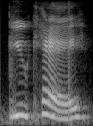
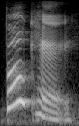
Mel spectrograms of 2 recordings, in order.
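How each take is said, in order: First: Bouquet said as byoo-KAY, with a y glide after the b; Bouquet, byoo-KAY, stress on the last syllable; first pronunciation. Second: Bouquet said as boh-KAY, an open o and no y glide; Bouquet, boh-KAY, stress on the last syllable; second pronunciation. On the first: Greeting a viewer, trying Bouquet as byoo-KAY. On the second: Greeting a viewer, settling on Bouquet as boh-KAY. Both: Shown as a demonstration. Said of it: "Is it Bouquet or Bouquet?".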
